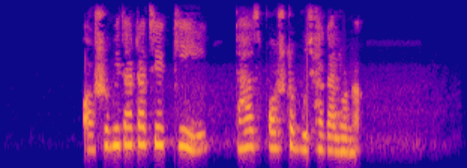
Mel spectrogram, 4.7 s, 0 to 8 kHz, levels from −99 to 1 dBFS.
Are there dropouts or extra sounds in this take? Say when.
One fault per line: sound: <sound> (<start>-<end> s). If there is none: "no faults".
no faults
